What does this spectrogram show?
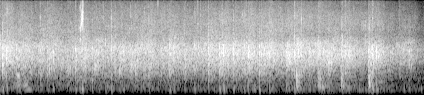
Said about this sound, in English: Aww, Can you give her a big round of applause?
